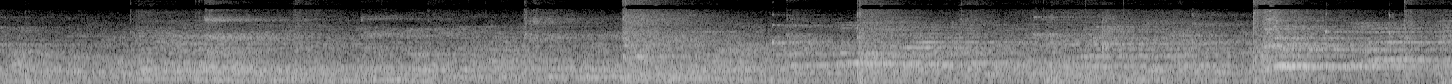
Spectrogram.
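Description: Shuttlecocks are hit sharply with rackets again and again in a large echoing hall.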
